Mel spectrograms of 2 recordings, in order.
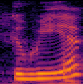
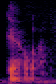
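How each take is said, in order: First: The name is said as one syllable, 'gweer'. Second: The name is said as two syllables, 'gower'. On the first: The speaker calls it wrong. "I can't pronounce it" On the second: The speaker calls it right. "but you pronounce it Gower"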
